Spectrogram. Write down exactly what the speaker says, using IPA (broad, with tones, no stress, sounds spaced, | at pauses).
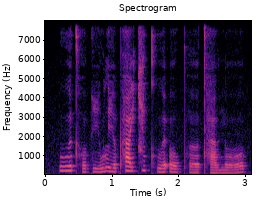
ʋ u˧˥ ə̯ t̪ʰ o˩ k iː˩˧ w l i˩˧ ə̯ pʰ a˧ j t͡ɕ u˧˥ kʰ u˩˧ ə̯ ʔ oː˩ w pʰ ɤː˩ t̪ʰ a˩ w n oː˩˧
